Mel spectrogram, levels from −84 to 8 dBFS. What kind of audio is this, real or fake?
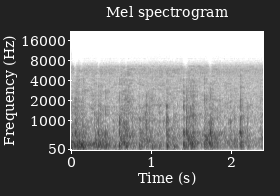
fake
